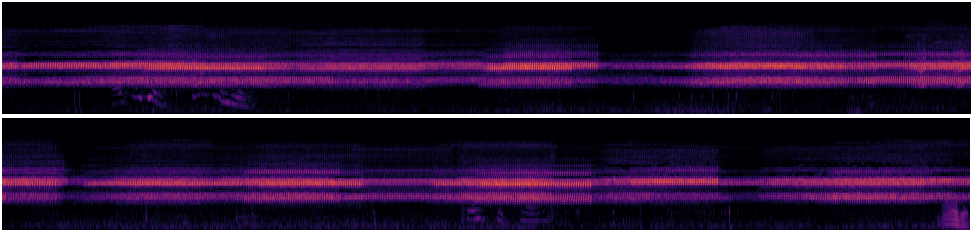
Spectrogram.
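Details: Loud frogs in a massed chorus, a constant high trilling drone that swells and dips in bursts every few seconds, with brief sliding squeaky notes standing out from the wall of calls.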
